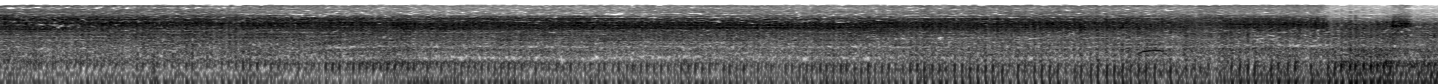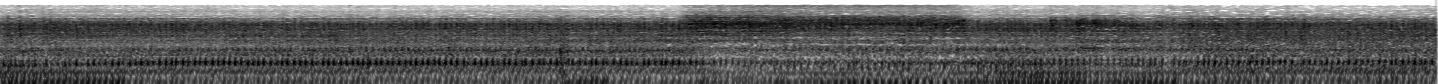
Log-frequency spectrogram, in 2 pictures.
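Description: Homemade table circular sawmill running continuously, its engine running steadily while the large blade rips a mahogany log lengthwise into boards.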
